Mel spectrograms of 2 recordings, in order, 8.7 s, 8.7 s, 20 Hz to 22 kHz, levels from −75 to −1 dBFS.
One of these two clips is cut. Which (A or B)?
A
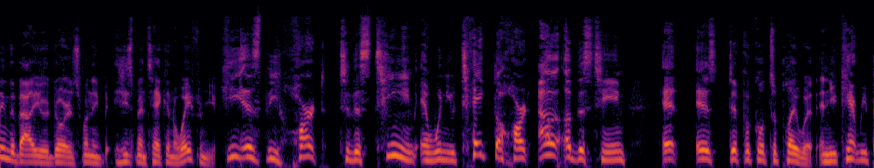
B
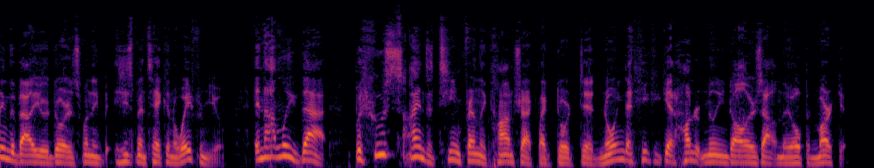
A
